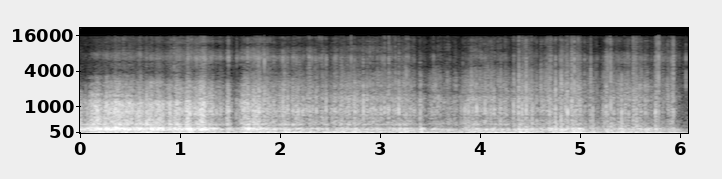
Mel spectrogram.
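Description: Red-painted nails scratch the black foam windscreen on a recording Blue Yeti Pro microphone, producing a dense, muffled rumbling rustle that sits almost entirely in the low range with no bright content. The scratching is loudest and busiest in the first second or so, then continues as a steadier, slightly quieter scrubbing for the rest of the clip.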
